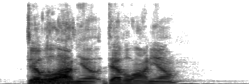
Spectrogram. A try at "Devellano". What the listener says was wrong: See, okay, so this is what's funny is it's Italian, not Spanish. But L's are not right. Because it's not a Y sound, it's an L sound. Devellano.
